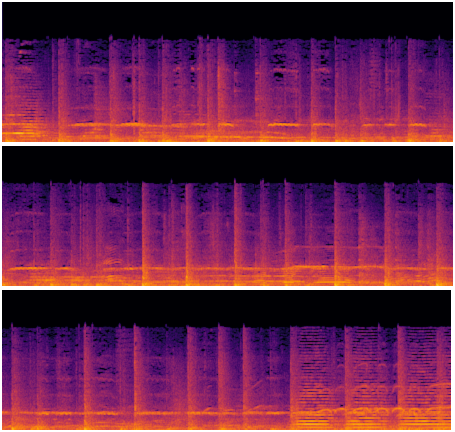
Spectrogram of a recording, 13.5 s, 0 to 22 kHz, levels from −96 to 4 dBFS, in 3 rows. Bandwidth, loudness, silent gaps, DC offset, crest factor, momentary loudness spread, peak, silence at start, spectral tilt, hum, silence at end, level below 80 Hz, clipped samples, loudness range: 17 kHz; -21 LUFS; none; under 0.1%; 20 dB; 8 LU; -2 dBFS; 0 s; -4 dB/octave; none; 0 s; -46 dBFS; under 0.1%; 2 LU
